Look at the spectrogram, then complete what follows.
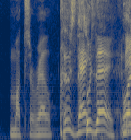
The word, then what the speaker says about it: mozzarella: Nothing makes me more mad than whenever they don't pronounce the vowel at the end. Prosciutto, mozzarella.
